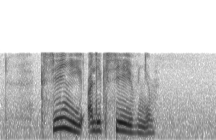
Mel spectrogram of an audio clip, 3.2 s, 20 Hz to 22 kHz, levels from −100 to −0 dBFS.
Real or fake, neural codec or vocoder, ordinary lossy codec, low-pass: real; none; MP3, 48 kbps; 5.4 kHz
